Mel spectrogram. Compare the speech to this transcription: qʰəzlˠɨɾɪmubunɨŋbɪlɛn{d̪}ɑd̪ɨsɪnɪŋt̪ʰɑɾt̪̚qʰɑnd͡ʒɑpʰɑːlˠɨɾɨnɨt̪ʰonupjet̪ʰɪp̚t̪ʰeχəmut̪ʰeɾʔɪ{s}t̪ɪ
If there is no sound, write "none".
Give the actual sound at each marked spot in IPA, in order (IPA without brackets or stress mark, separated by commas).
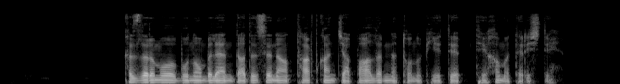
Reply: d̪, ʃ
